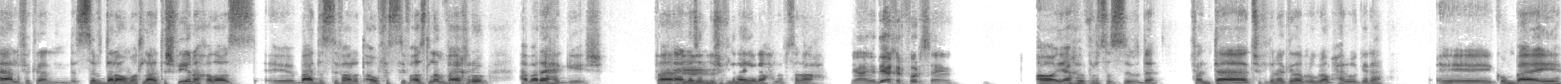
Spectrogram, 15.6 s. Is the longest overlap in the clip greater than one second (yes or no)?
no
